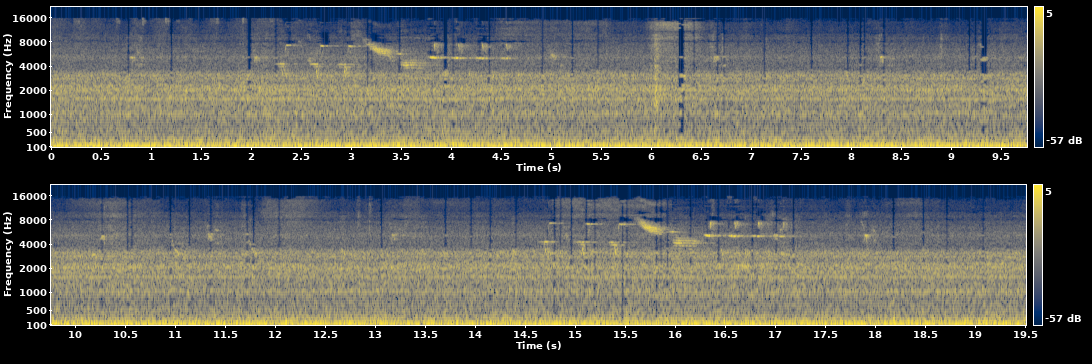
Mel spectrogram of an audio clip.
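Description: Steady machine-like hum over constant outdoor background noise. A bird sings a short, high, falling phrase twice, about three seconds in and again around fifteen seconds.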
